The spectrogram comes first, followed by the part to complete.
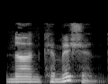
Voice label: "noncommissioned", en uk

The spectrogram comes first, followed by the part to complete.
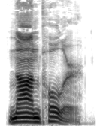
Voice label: "nonpolar", en uk

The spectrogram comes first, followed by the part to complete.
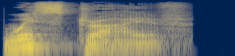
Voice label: "whist drive", uk

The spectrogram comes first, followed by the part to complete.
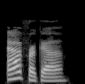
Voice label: "africa", uk

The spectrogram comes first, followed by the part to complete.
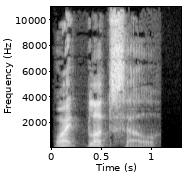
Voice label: "white blood cell", uk

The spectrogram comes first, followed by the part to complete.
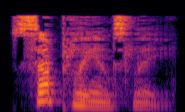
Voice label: "suppliantly", en uk

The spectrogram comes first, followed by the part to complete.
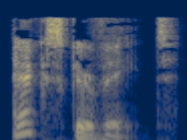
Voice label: excurvate, uk

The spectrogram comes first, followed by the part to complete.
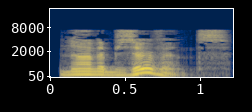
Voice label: "nonobservance", en uk

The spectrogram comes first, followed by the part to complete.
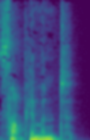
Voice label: "supplement", en uk

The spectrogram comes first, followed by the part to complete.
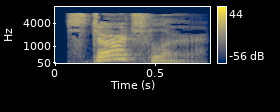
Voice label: "startler", en uk

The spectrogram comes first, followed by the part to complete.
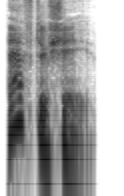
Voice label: "after shave", uk

